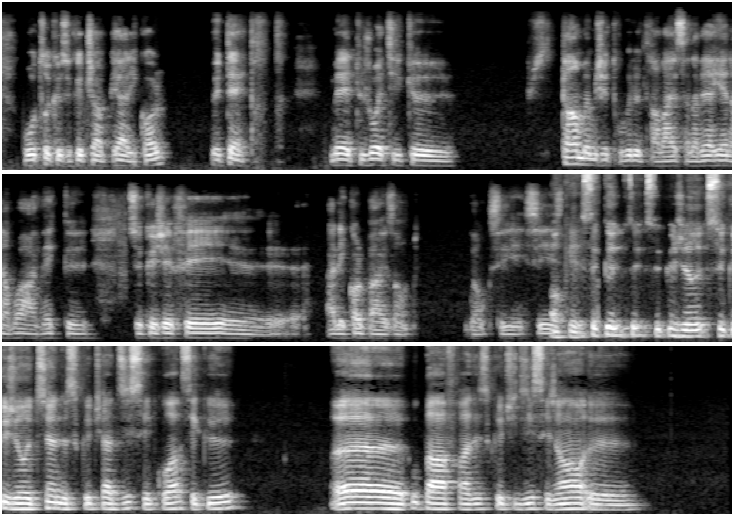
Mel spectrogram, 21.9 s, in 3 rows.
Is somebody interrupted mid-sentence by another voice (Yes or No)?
No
